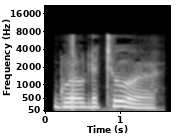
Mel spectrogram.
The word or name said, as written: gros de Tours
